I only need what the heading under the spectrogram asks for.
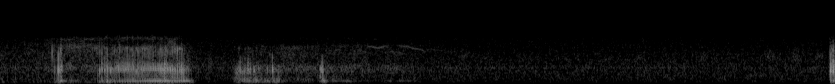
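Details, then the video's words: A pug snoring indoors, recorded on a phone: a long buzzing snore lasting nearly a second, then two shorter rasping breaths, a pause of quiet, and a final sharp snort. "the pug Snoring"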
